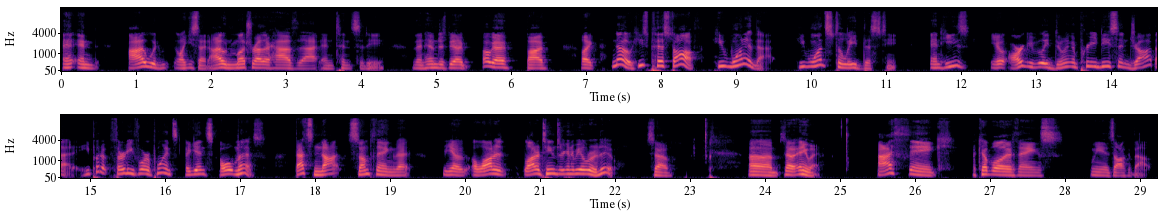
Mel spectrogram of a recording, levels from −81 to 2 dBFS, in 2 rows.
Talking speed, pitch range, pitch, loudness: 185 wpm, 150-205 Hz, 170 Hz, -28 LUFS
